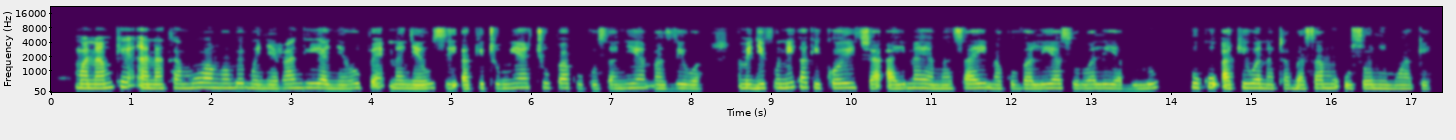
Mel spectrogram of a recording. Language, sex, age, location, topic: Swahili, female, 25-35, Kisumu, agriculture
